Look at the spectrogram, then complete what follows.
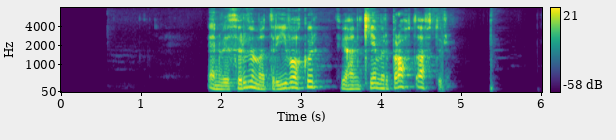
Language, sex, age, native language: Icelandic, male, 30-39, Icelandic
